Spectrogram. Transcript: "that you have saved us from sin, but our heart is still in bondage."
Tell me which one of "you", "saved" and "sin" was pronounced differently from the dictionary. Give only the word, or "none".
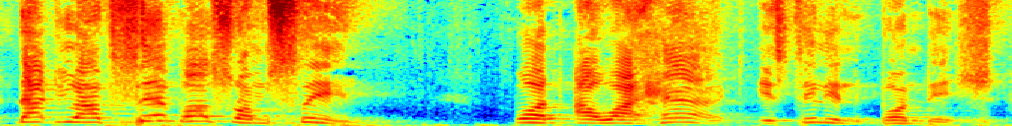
saved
